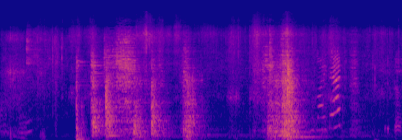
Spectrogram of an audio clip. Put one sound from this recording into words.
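A metal grill clanks as it is lifted.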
